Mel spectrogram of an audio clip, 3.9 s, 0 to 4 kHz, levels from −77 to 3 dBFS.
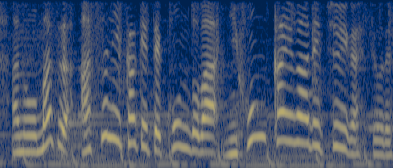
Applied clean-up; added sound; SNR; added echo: none; none; none; none.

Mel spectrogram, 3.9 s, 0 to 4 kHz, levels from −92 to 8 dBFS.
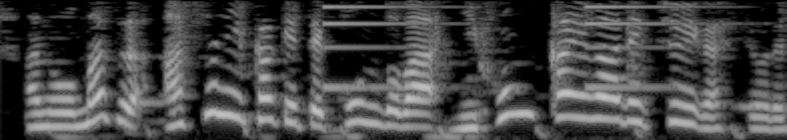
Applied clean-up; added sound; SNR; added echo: classical method Wiener filter.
